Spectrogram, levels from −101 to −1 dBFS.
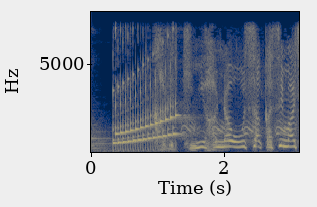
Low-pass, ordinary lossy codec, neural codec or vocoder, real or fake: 7.2 kHz; none; none; real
